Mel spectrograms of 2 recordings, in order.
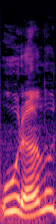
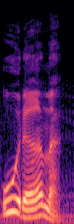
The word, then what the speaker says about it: Urano: Bem, estamos chamando Urano de forma errada todo esse tempo. Os astrônomos dizem que deveríamos pronunciá-lo como Urana.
